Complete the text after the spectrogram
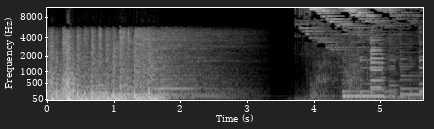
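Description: Dense traffic-jam noise with car horns honking, fading out over a few seconds; after a short silence, a bright electronic jingle takes over.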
